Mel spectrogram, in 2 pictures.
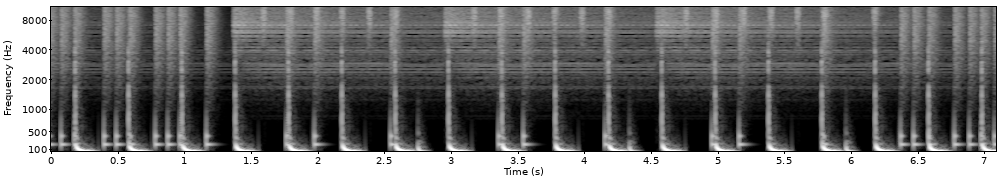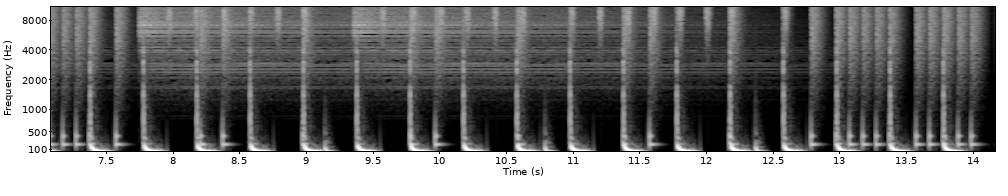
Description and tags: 808 Surf drum beat /w cymbals
Surf drum w/cymbals like that used in 1960's surf music using 808 sound. Clean on effects. Cowabunga Dudes!
surf, rock, drum, beat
